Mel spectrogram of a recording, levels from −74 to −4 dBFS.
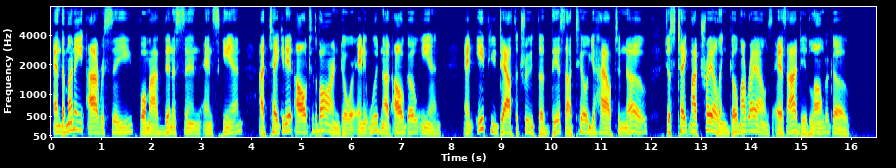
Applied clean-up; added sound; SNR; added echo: none; none; none; none.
